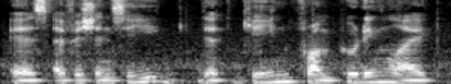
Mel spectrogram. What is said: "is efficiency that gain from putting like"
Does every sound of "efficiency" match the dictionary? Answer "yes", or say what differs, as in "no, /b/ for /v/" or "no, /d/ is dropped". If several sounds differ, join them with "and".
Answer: yes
